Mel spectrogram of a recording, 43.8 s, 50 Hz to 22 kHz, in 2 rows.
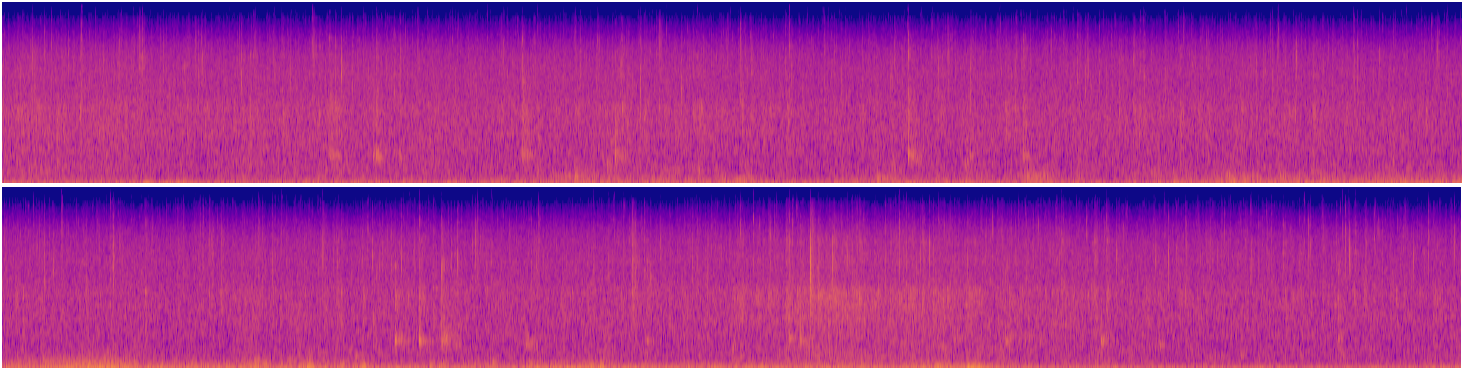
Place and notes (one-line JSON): {"title": "Melle, Bakumerst. Germany - Thunderstorm, Rain and Birds", "date": "2017-06-15 18:00:00", "description": "Recorded with Zoom H6 earworm 3 microphone and dummyhead, use headphones", "latitude": "52.22", "longitude": "8.32", "altitude": "85", "timezone": "Europe/Berlin"}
